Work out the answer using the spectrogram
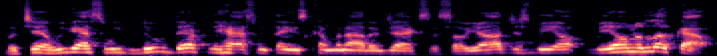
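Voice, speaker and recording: A man's voice: a little high, fast talker, a little mellow, soft background music. A man who is a guest in a casual chat, laid-back and talking in loose run-on sentences.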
